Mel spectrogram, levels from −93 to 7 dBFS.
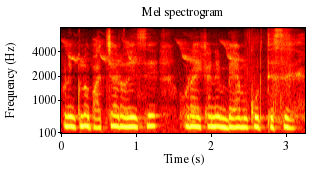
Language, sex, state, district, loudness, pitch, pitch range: Bengali, female, West Bengal, Cooch Behar, -14 LUFS, 265 Hz, 250-275 Hz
